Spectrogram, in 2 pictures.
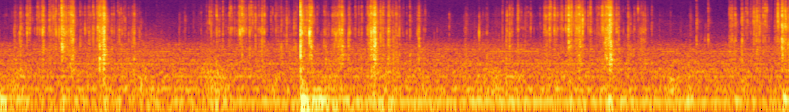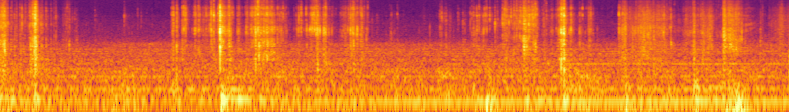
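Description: Faint rustling and crinkling of trading cards and their foil pack wrappers being handled, in short irregular bursts every second or two with quiet gaps between.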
